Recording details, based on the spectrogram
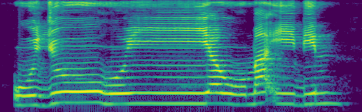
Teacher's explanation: Yaitu cara membacanya dengan melebur atau disertai dengung atau menyembunyikan nun mati atau tanwin, lebur ke huruf hidup berikutnya dengan dengung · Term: idgham bigunnah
